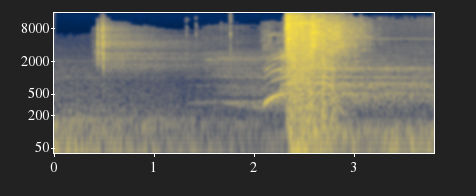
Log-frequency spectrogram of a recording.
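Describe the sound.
A gunshot sends a bullet through a glass table: one sharp, loud burst followed by about a second of shattering glass that fades into a low hum.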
